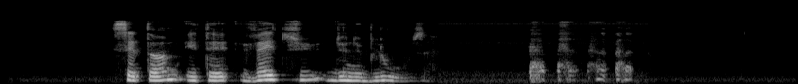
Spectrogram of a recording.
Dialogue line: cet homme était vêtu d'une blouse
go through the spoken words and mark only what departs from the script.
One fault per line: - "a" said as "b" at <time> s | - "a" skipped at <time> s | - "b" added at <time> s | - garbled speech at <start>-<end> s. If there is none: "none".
none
